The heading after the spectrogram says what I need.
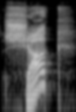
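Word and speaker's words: Shough: one for texas tech it's shuck it ain't prince it ain't pronounced chuck there ain't no way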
